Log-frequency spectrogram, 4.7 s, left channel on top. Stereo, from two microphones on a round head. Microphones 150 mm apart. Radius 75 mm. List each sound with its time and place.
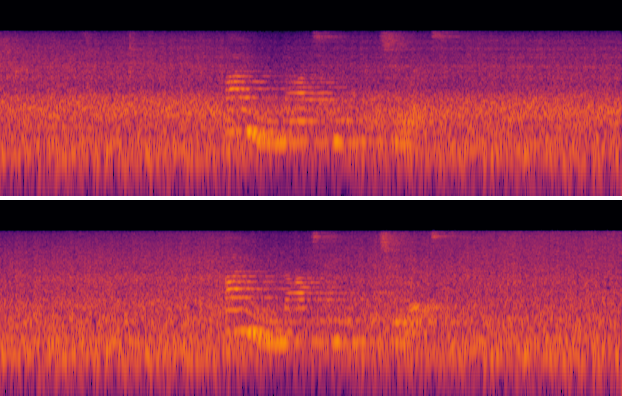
1.7 s a woman speaking: 40° right (ahead or behind), 3 m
